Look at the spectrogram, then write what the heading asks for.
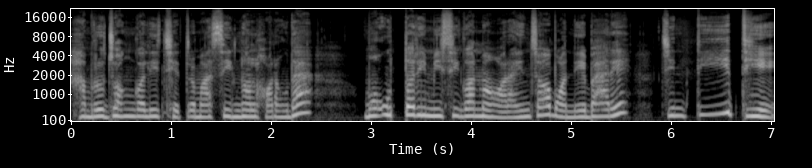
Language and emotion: Nepali, fearful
